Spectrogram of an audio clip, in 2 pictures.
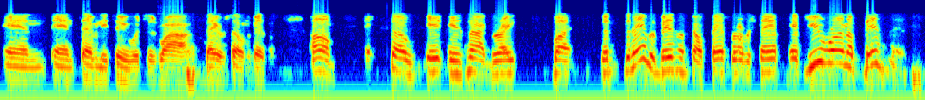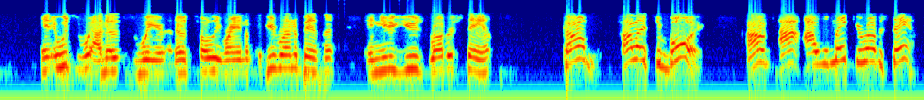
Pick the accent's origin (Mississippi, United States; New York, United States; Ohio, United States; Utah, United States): Mississippi, United States; we're from Mississippi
